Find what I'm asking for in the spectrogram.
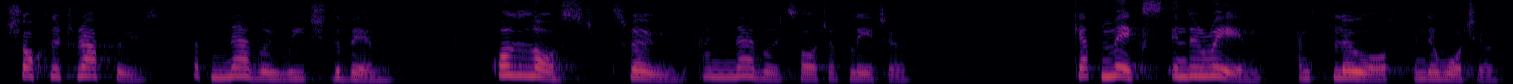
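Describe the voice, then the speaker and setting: A woman reciting a rhyming poem on stage with deliberate emphasis. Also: a little high. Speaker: student poet.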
